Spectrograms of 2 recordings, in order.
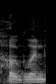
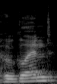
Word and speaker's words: Hoagland: It is, in fact, Hoagland with a long O sound. So, Hoagland. Yep. I'll never forget the first time I went up to Cedric after a feature match. So I was like, you know my last name is pronounced Hoagland, right? Not Hoogland.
